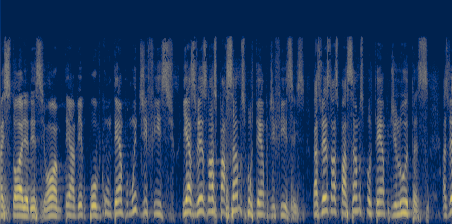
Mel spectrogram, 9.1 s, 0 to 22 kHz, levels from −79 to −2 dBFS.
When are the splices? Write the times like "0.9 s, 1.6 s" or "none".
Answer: 1.7 s, 2.0 s, 3.6 s, 6.2 s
